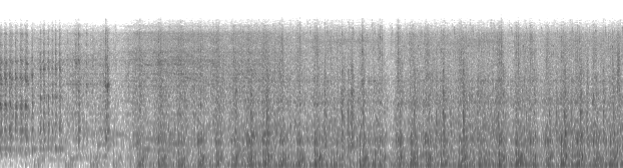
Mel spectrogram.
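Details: Wood gas truck engine with new automixer: steady rapid chuffing cranking several seconds before catching; wood gas slow to come back, failed cranks attributed to bad gas quality, mixer not yet fine-tuned.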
